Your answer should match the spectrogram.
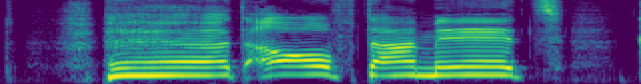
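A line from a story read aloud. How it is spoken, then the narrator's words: Shriek. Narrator (German): kreischte Hermine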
